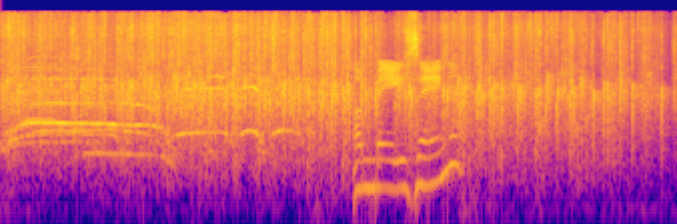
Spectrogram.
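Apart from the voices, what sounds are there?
audience applauding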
